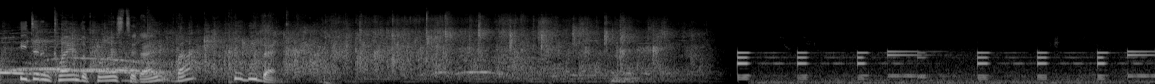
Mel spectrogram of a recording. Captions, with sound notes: He didn't claim the prize today, but he'll be back. [applause]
